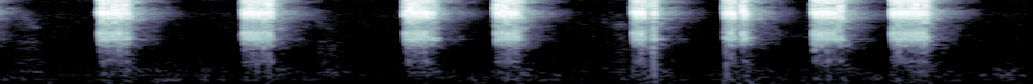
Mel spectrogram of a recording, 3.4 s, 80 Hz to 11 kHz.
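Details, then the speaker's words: New relay in an NX Audio MT1601 power amplifier (no output on channel A): eight crisp, clean clicks with no chatter. It works normally, while the old relay would not click. "Now let's check with this new relay. You can hear the clicking sound on this new relay."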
